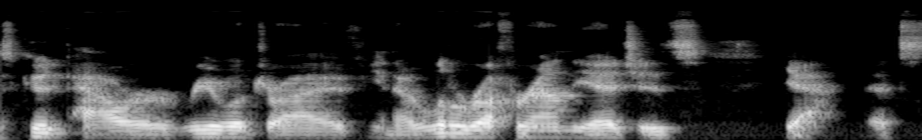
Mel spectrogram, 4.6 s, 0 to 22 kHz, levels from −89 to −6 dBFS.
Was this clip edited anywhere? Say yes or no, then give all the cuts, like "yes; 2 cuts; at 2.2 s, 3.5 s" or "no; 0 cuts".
no; 0 cuts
